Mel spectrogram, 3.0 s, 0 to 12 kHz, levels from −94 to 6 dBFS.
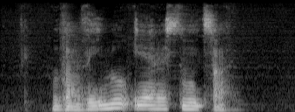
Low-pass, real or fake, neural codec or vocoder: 10.8 kHz; fake; codec, 44.1 kHz, 1.7 kbps, Pupu-Codec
